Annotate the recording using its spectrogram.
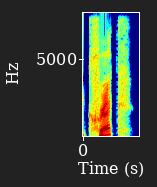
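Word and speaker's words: creek: You know how we You know how we pronounce c r e e k? Do you say crick? Crick. Crick. Parts of upstate New York say crick. But anyway, so when we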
